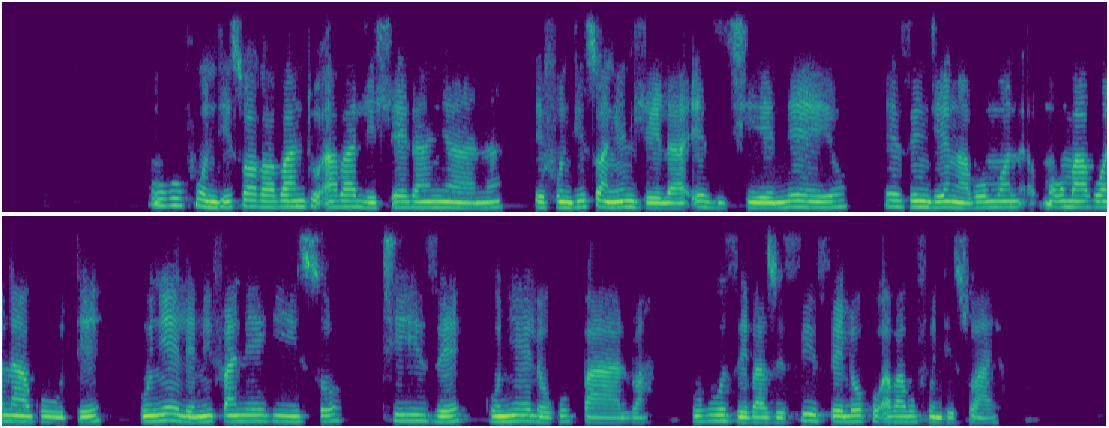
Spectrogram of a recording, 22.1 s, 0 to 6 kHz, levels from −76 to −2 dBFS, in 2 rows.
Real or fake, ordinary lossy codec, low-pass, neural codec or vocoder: real; Opus, 16 kbps; 5.4 kHz; none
